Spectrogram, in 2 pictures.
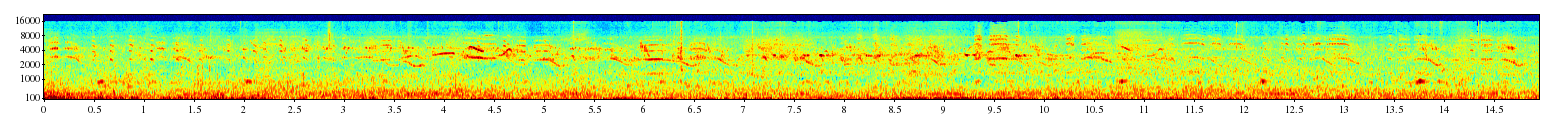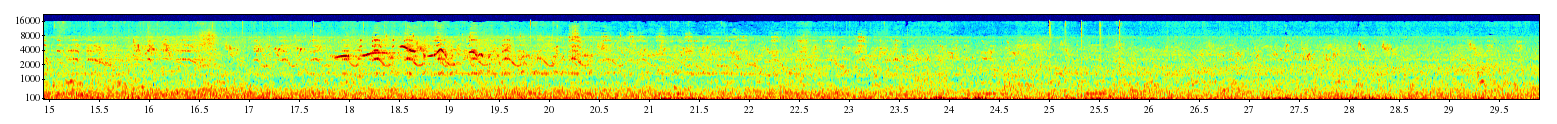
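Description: Birds chirping outdoors: many short, high, quick calls scattered throughout, over a steady background hiss with low rumbles now and then.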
